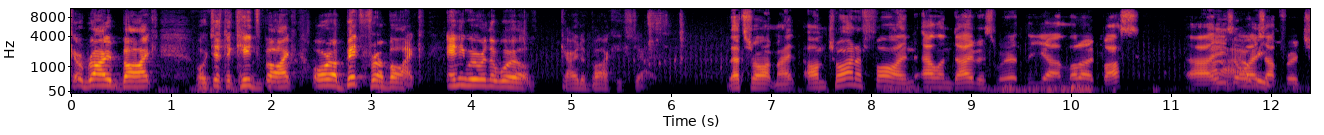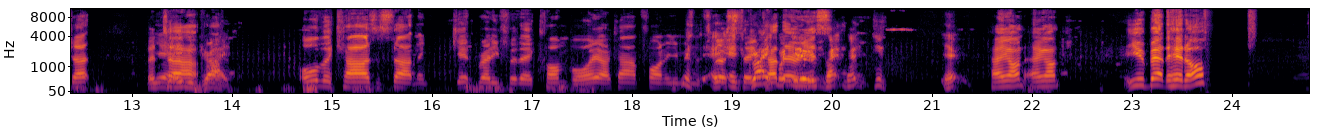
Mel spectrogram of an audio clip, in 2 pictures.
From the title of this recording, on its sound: Live from stage 4 at the Tour de France!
